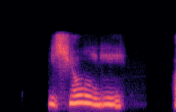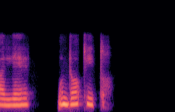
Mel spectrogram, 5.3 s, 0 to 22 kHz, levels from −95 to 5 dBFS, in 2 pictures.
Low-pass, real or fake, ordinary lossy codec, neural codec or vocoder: 7.2 kHz; fake; Opus, 24 kbps; codec, 16 kHz, 0.5 kbps, FreqCodec, larger model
